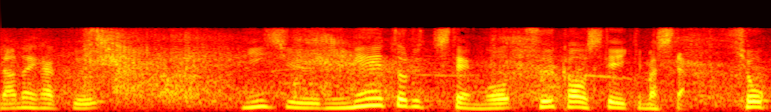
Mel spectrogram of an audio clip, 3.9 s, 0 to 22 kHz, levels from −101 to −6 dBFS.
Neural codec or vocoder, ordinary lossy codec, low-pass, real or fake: none; none; none; real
